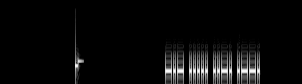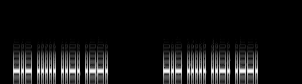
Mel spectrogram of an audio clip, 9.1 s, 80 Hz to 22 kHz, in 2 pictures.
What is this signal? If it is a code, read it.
Morse code, heard as a keyed tone, about 40 wpm, 700 Hz. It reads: K5FP K5FP K5FP
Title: Easy Call Signs Repeated 3x - 40wpm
